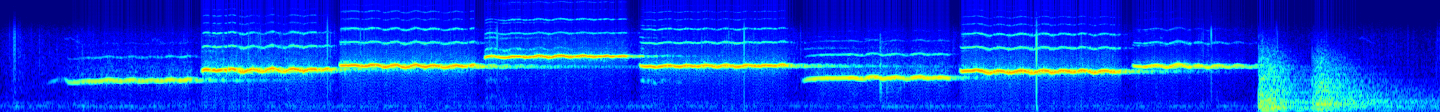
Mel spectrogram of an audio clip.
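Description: A clear whistled tune of about eight long, wavering notes, stepping up and down, ending with a struck ringing tone that fades out.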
